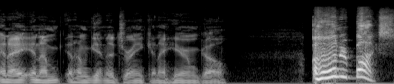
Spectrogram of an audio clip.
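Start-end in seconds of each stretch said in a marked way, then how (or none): 3.1-3.9 mock-excited shout, much higher pitch. Retelling what a man shouted at his lottery ticket, imitating an excited shout. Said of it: "he's all excited".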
